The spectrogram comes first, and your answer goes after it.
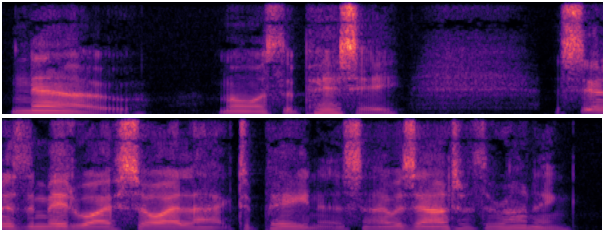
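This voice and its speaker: A man voicing a composed, teasing woman with a sharp edge and a polite, ironic manner in an audiobook. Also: mid-range voice, moderate pace, dry recording, studio quality, lightly acted. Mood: indignant. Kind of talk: audiobook character dialogue.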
